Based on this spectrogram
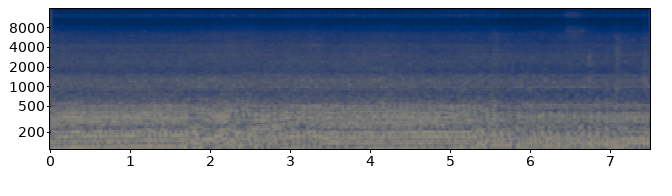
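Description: Engine running at a steady speed with a rough, clattery tapping at about four per second over the low drone; an engine knock.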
